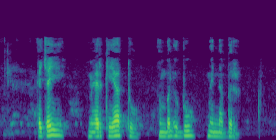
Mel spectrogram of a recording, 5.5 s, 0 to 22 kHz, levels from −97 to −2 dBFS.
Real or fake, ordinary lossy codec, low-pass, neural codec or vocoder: real; MP3, 48 kbps; 7.2 kHz; none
